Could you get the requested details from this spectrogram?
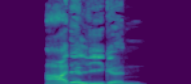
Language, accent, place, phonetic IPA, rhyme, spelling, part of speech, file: German, Germany, Berlin, [ˈaːdəlɪɡn̩], -aːdəlɪɡn̩, adeligen, adjective, De-adeligen.ogg
- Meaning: inflection of adelig: 1. strong genitive masculine/neuter singular 2. weak/mixed genitive/dative all-gender singular 3. strong/weak/mixed accusative masculine singular 4. strong dative plural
